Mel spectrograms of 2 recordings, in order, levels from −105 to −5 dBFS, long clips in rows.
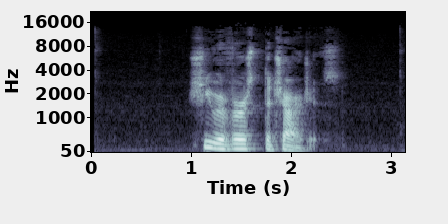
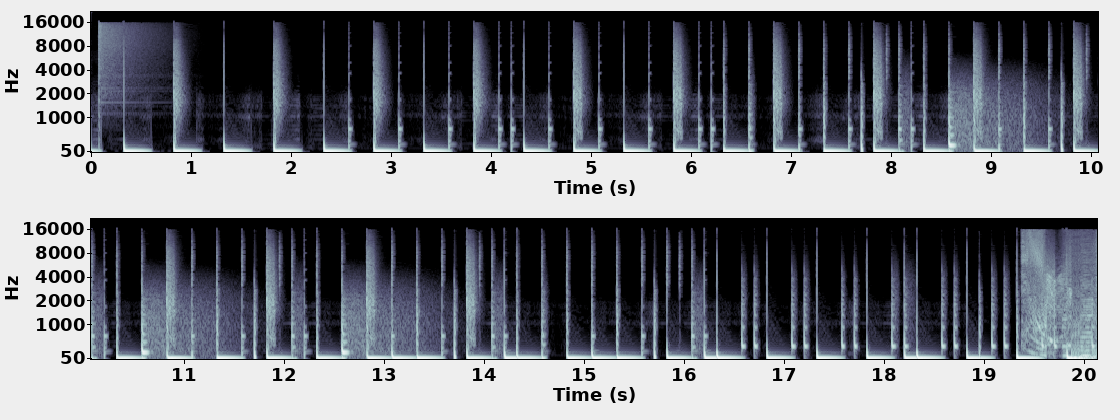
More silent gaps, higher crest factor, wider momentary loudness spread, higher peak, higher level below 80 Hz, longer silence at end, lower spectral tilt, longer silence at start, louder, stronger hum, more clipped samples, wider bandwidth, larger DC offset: neither; first, 22 dB vs 12 dB; first, 23 LU vs 5 LU; about the same, -4 dBFS vs -4 dBFS; second, -58 dBFS vs -16 dBFS; first, 0.75 s vs 0 s; about the same, -5.5 dB/octave vs -6 dB/octave; first, 1 s vs 0 s; about the same, -22 LUFS vs -20 LUFS; neither; neither; second, 10.5 kHz vs 14 kHz; neither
